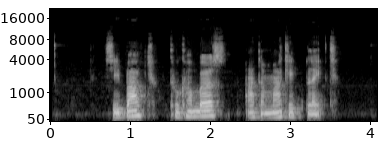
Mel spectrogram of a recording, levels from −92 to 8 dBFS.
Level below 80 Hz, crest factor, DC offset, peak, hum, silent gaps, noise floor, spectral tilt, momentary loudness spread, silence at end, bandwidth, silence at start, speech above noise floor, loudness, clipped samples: -64 dBFS; 20 dB; under 0.1%; -4 dBFS; none; none; -68 dBFS; -5.5 dB/octave; 13 LU; 0.5 s; 9.4 kHz; 0.7 s; 46 dB; -23 LUFS; under 0.1%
